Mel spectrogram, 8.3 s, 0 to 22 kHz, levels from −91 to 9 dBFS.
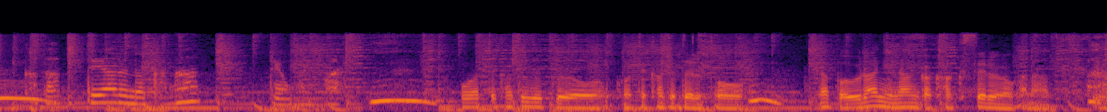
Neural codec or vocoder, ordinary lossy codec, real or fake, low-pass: none; Opus, 32 kbps; real; 7.2 kHz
